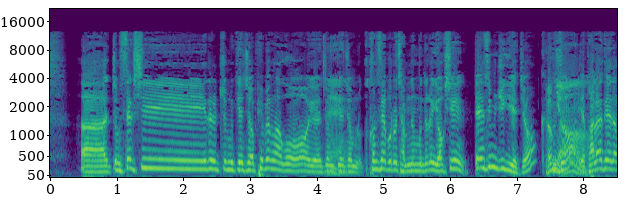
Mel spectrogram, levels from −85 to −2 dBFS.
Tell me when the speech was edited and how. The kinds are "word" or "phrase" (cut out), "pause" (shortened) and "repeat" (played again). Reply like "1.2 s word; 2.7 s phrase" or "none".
6.3 s pause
